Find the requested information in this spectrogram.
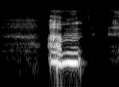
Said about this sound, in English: Clear my throat while you're doing that.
